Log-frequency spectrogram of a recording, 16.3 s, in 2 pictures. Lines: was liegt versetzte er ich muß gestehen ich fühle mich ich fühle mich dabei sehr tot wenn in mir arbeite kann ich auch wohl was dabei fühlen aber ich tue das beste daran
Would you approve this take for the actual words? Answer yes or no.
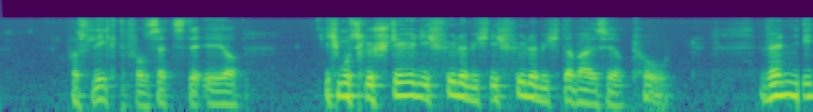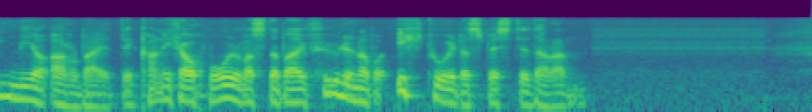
yes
